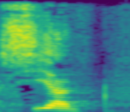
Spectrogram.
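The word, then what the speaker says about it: Xi'an: D는 서안입니다. 시안. 얘는 서안. 얘를 중국어로 그러면 시안.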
